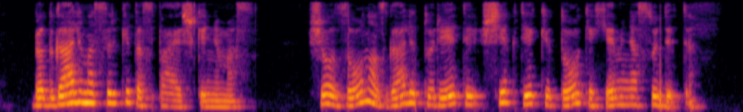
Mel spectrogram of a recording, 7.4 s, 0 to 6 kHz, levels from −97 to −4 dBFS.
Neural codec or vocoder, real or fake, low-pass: none; real; 5.4 kHz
